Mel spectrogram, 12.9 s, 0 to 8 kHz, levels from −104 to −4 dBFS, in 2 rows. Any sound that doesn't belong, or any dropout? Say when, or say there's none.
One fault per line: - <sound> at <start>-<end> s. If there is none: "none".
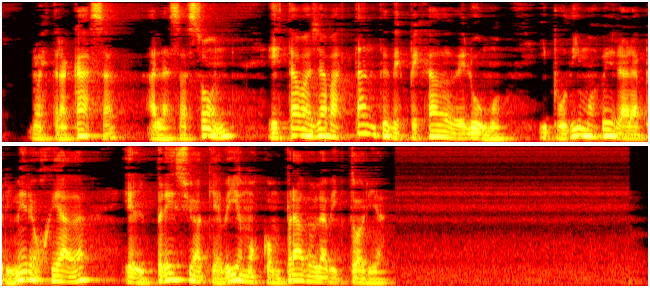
none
